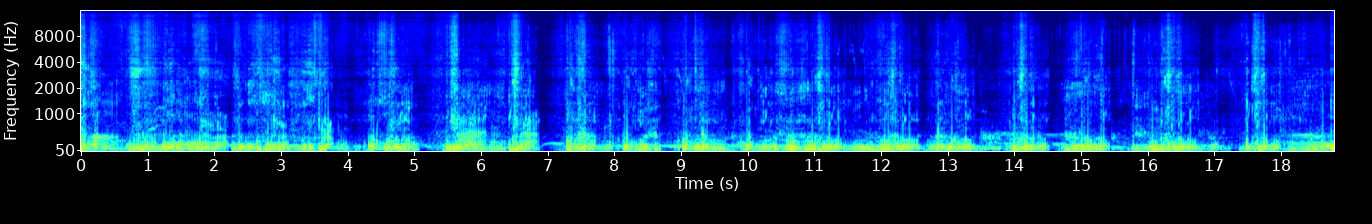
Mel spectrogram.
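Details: Lion feeding at Antelope Park, Zimbabwe, giving deep, rumbling growls and roars that run almost without pause, rising and falling in heavy surges with brief dips between bursts.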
